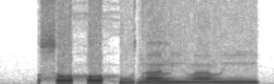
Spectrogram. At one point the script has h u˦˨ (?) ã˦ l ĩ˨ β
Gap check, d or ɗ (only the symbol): d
